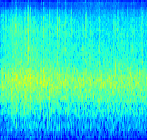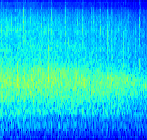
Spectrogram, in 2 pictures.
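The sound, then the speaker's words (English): An audience gives the institution a sustained, dense round of applause, steady and fairly loud throughout, with the many individual claps blurring into a continuous crackling wash that eases slightly toward the end. “we owe the president and the chair, we owe the development director, we owe this institution a huge, huge round of applause, please.”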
